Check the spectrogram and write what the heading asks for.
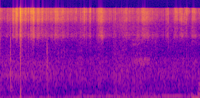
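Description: Quiet rustling and handling noise in a pickup's rear cab, with a sharp click about half a second in and a smaller one about a second in, over a low steady hum.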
